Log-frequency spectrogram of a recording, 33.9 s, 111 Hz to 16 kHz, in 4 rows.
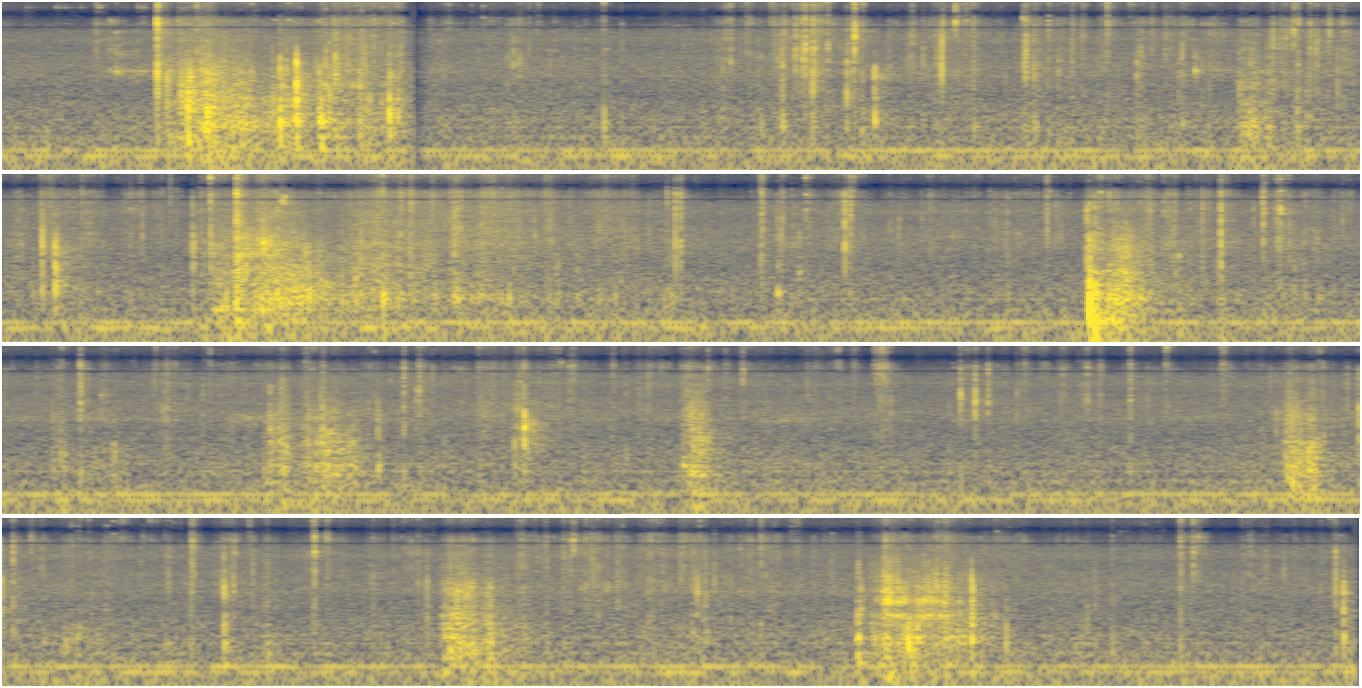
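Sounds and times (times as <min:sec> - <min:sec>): steady low hum: 0:00.0 - 0:33.9
chewing crunchy chalk: 0:02.8 - 0:33.9.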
